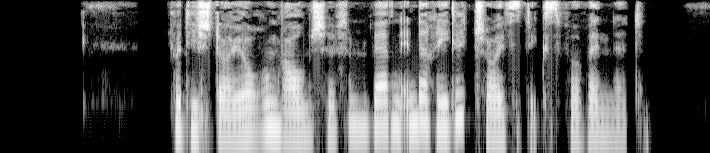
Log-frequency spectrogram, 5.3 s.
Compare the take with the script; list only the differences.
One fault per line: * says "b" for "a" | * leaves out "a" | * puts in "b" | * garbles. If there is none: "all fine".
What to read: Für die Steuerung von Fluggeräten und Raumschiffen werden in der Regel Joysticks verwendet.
* leaves out "von Fluggeräten und"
